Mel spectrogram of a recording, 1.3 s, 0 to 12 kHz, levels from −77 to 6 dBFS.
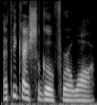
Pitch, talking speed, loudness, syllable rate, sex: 190 Hz, 370 wpm, -18 LUFS, 6.6 syllables/s, female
